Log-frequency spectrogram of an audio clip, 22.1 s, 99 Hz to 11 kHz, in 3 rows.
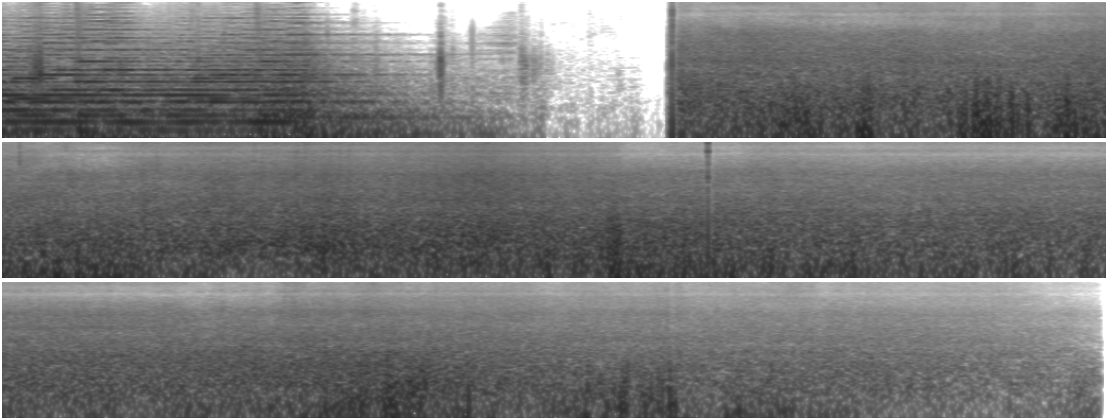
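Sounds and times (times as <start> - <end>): ocean surf washing ashore: 4.5 - 22.0
wind rumbling on microphone: 4.5 - 22.0.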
